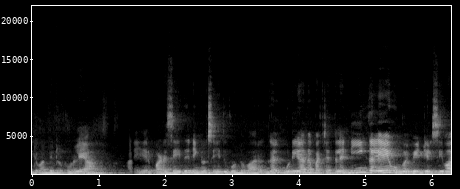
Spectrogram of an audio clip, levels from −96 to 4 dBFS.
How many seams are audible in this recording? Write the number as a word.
one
